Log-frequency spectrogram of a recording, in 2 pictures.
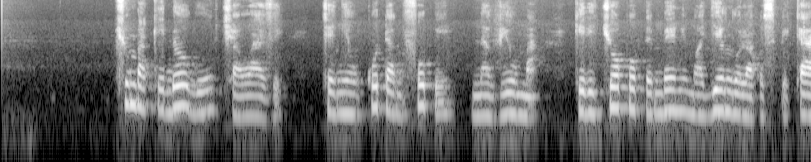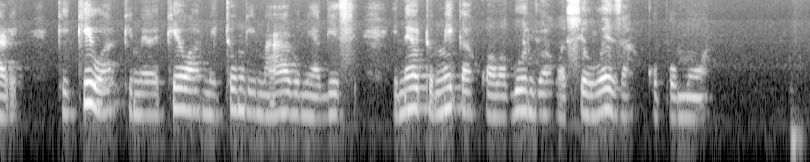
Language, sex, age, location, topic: Swahili, female, 25-35, Dar es Salaam, health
